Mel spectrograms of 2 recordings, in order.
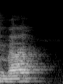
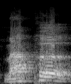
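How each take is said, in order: First: The final p is held without audible release. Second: The final p is released with an audible vowel. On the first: The speaker calls it right. "We always say map" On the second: The speaker calls it wrong. "We don't say mapper"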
